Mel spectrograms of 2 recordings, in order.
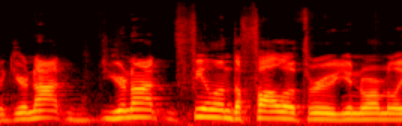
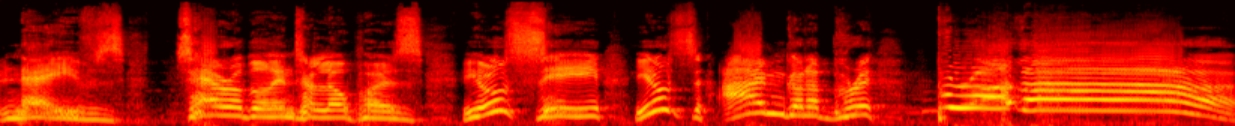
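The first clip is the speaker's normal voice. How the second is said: wounded monster, high, slow, shouted, "brother" stretched; 7 semitones higher, 4 dB louder than usual. Voicing a bloodied, wounded beast threatening the party: wounded monster shouting threats. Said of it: "it looks around at all of you and is like".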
